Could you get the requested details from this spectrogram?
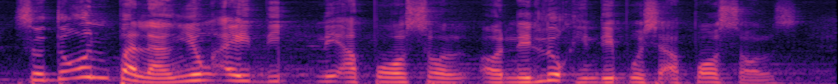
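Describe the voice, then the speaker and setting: A man's voice: sits high, lively intonation, moderate pace, darkish tone, in a large hall. A man preaching a sermon as pastor, switching between Tagalog and English with chuckling asides.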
